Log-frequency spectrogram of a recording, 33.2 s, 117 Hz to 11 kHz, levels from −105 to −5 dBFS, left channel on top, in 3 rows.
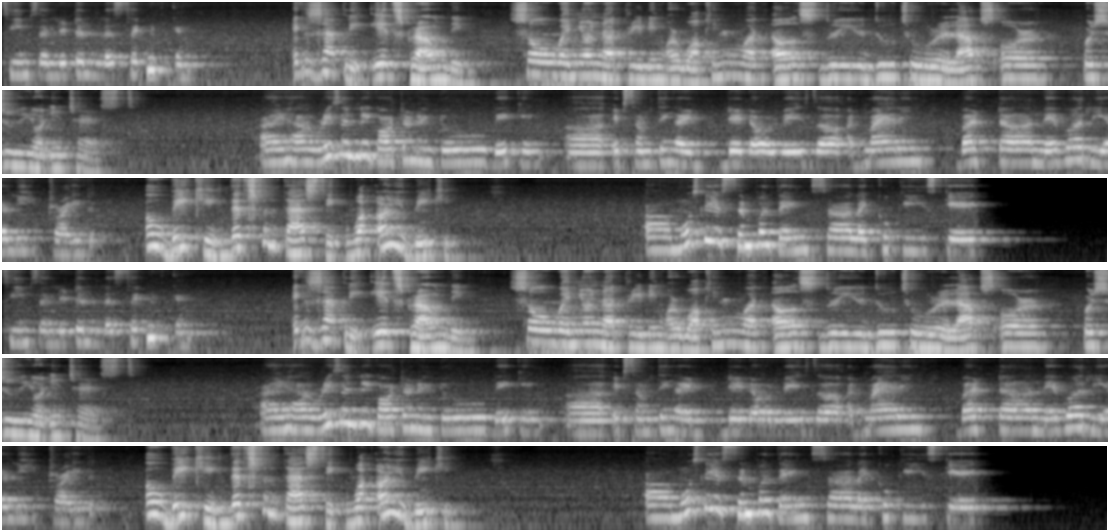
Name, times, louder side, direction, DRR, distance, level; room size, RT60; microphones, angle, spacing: voice 1, 0.1-1.9 13.6-20.3 20.6-22.9 28.5-31.9, left 3 dB, 35° left, 6 dB, 0.7 m, -28 dB
voice 2, 2.9-4.7 5.1-10.4 10.8-12.2 23.6-26.7, left 1 dB, 5° left, 6 dB, 1.0 m, -26 dB
11.5 x 8.0 x 5.6 m, 0.72 s
head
